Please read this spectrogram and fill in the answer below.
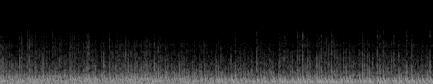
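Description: Saturn V rocket's five F-1 first-stage engines during ascent: a steady low rumble shot through with crackle, from a launch broadcast recording.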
